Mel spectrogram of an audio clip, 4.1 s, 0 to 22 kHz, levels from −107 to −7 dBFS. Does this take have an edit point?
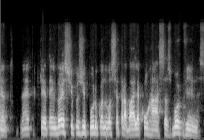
no; 0 cuts

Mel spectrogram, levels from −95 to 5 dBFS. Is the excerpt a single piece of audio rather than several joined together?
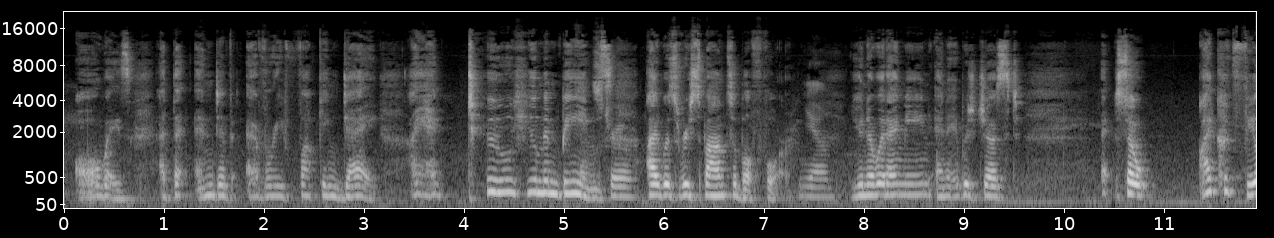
yes; 0 cuts

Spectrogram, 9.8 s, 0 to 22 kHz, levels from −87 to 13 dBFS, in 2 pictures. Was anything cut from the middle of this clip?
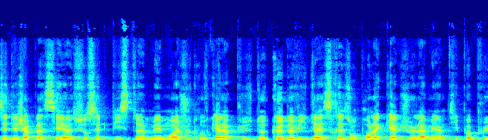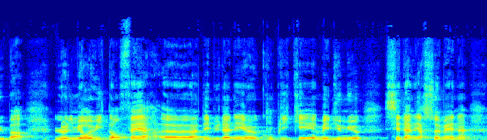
yes; 3 cuts; at 2.7 s, 5.9 s, 8.0 s

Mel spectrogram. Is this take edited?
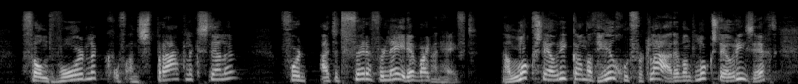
yes; 4 cuts; at 1.1 s, 3.0 s, 4.3 s, 4.9 s

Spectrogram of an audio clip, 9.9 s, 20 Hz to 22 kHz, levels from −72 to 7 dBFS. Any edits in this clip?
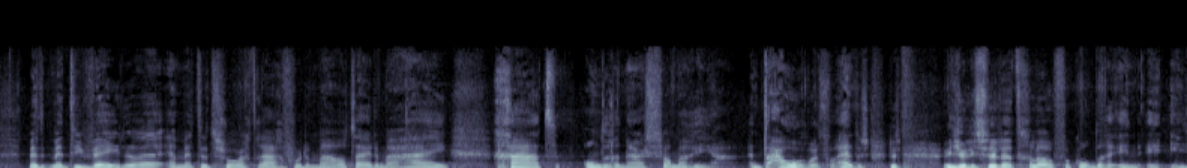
yes; 1 cut; at 5.1 s

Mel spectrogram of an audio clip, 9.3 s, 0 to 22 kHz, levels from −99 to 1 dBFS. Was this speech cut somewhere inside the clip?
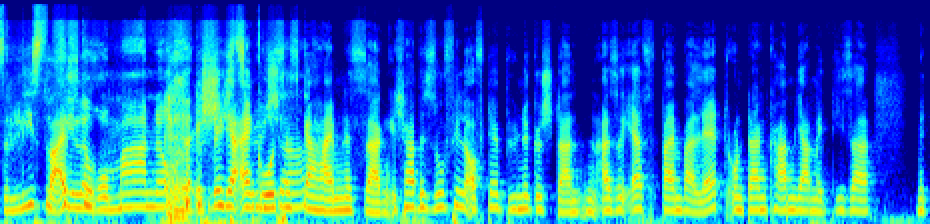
no; 0 cuts

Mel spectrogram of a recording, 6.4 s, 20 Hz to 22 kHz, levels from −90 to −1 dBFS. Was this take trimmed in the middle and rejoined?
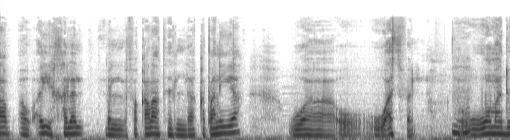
yes; 1 cut; at 1.3 s

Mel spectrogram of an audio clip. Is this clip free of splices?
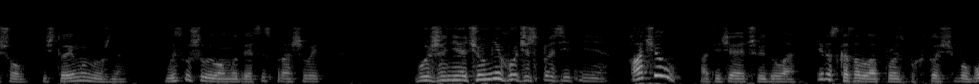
no; 3 cuts; at 1.4 s, 6.2 s, 8.1 s

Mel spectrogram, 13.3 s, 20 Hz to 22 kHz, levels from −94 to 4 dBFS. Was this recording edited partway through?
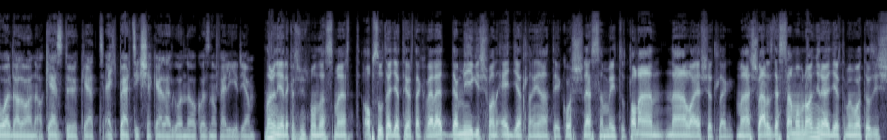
yes; 4 cuts; at 3.2 s, 8.8 s, 9.4 s, 11.0 s

